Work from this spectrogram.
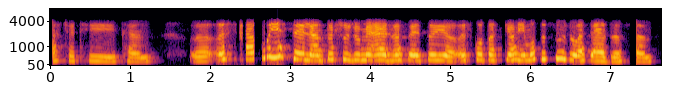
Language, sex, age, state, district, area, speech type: Kashmiri, female, 30-45, Jammu and Kashmir, Budgam, rural, conversation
